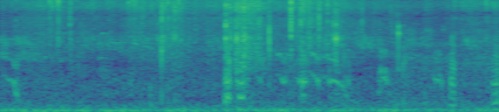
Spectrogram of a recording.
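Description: Native Korean chickens, including a rooster with a curly comb, cluck softly in a rural farmyard in the morning, scattered short calls over a low background rumble, faint and somewhat distant.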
